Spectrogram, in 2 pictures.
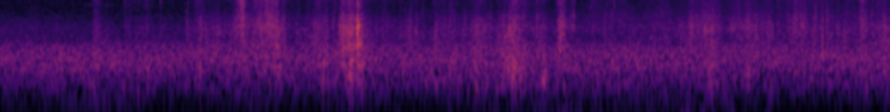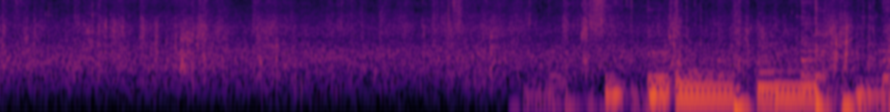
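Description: Rustling and light clatter of camping gear and pouches being packed into a backpack, short scattered clicks over a steady outdoor hiss. Background music with a stepping bass line comes in about three-quarters of the way through.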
